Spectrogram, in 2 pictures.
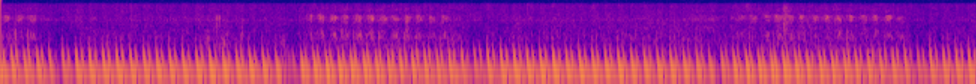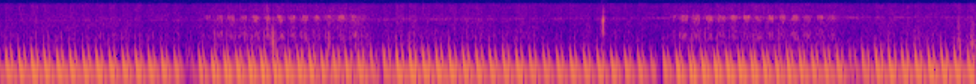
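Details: Domestic cat purring with deep bass: a steady, low rumbling purr that breaks briefly at each breath, roughly once a second, with a faint higher hiss riding on the exhale phases.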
